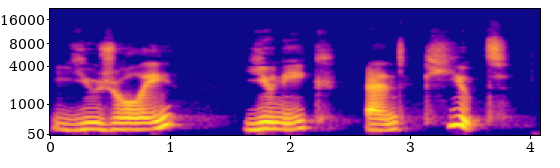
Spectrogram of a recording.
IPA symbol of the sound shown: j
